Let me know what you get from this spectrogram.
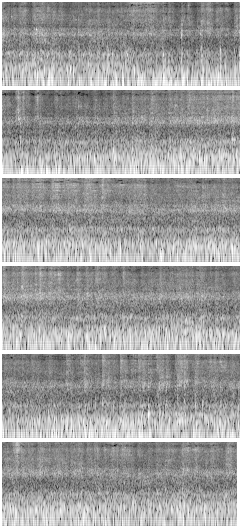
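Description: Freight train tank cars rolling past close by: a steady rumble of steel wheels on rail with a continual clickety-clack as the wheels pass over rail joints.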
